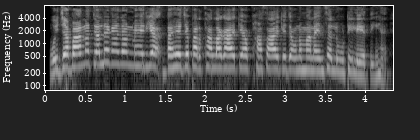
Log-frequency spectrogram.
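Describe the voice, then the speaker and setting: A woman's voice: sits high, fairly quick, natural voice. A woman voicing a tired, grumbling village husband with an Awadhi accent in a cartoon comedy. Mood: angry. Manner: grumbling, berating.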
